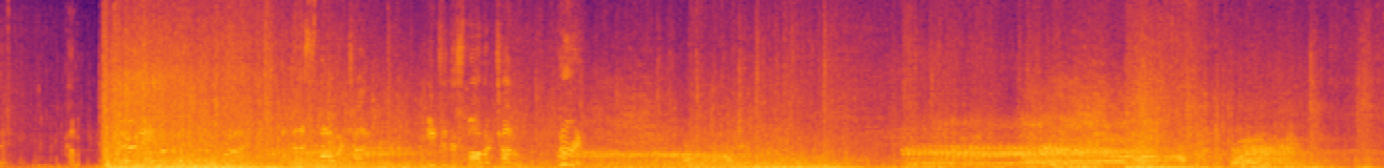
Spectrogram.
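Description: Rock rumbles and crashes loudly as a tunnel caves in.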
